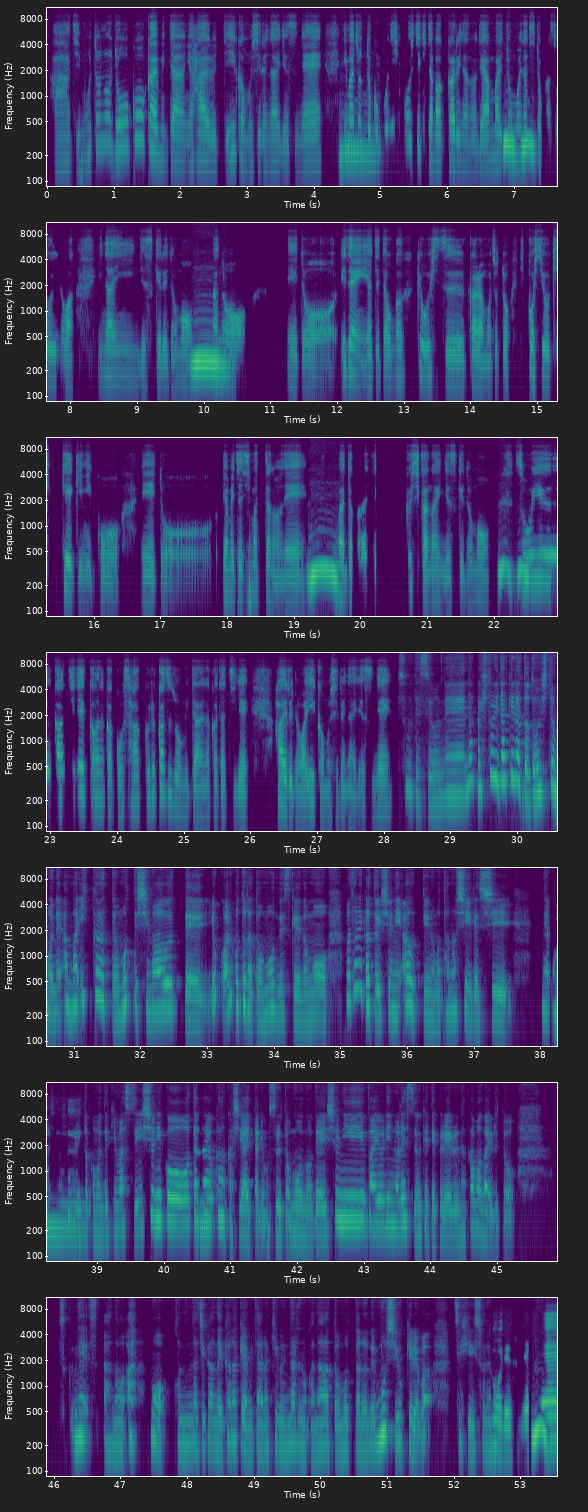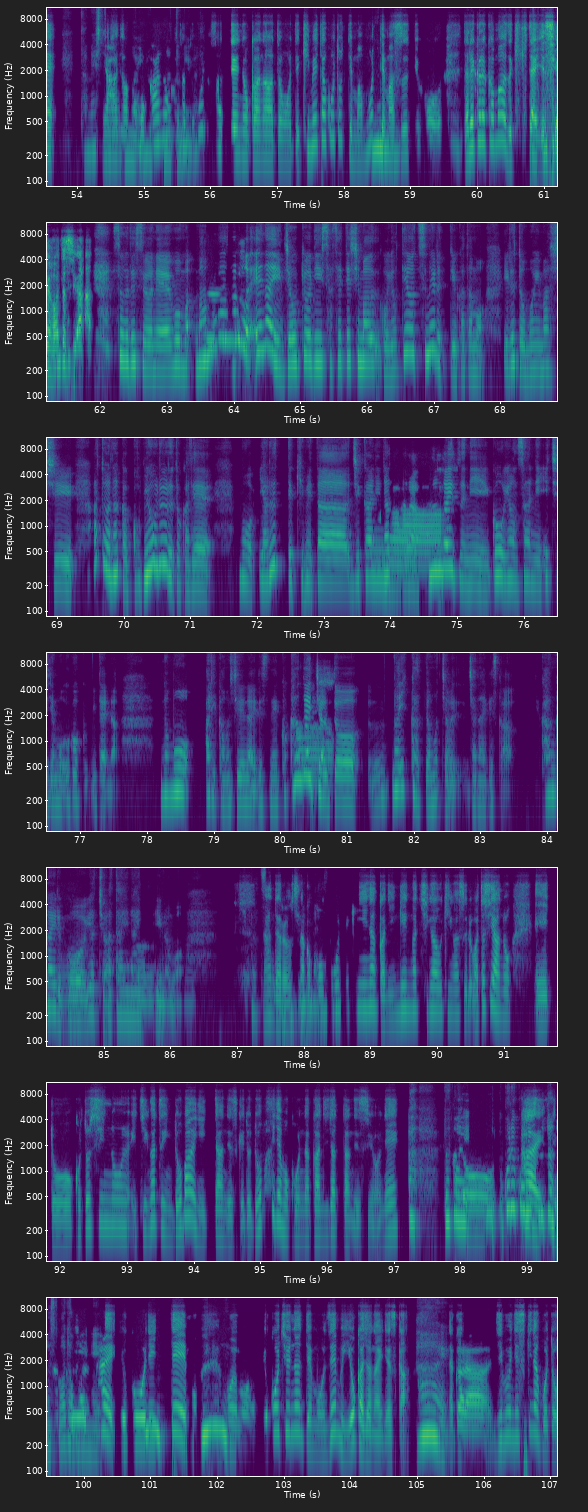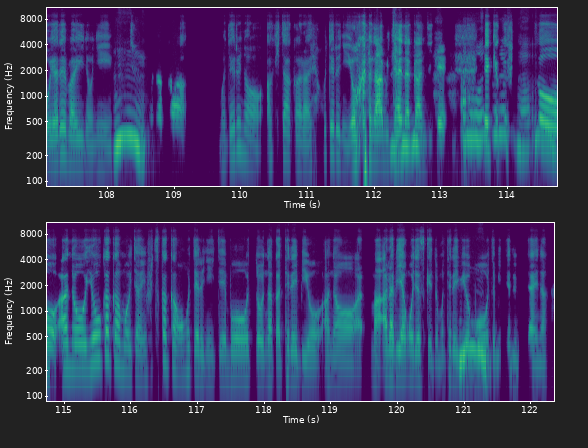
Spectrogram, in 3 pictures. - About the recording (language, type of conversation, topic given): Japanese, advice, 余暇の過ごし方に満足できず、無為な時間が多いと感じるのはなぜですか？
- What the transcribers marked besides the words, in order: other noise; unintelligible speech; laughing while speaking: "聞きたいですよ、私は"; unintelligible speech; unintelligible speech; laughing while speaking: "居ようかな"; chuckle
